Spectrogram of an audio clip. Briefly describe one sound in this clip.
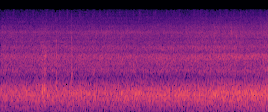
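A stream rushes nearby, growing louder.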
